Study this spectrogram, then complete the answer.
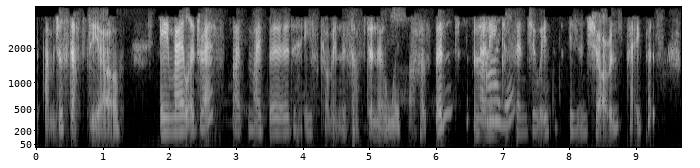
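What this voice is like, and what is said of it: Hoarse, sore-throat voice. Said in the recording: “I've got a sore throat.”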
